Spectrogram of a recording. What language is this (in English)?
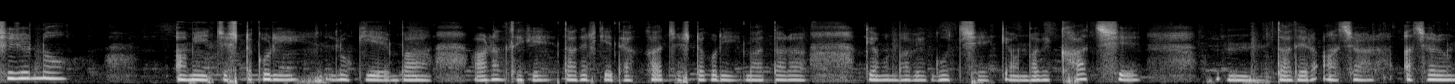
Bangla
